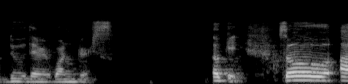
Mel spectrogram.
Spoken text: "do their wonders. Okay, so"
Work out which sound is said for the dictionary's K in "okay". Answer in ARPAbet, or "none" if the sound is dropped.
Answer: K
